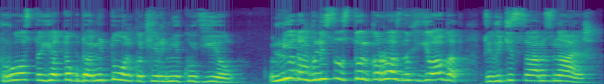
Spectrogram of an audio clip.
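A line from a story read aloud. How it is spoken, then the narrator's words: Grumbling mutter. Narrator (Russian): Пробурчал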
